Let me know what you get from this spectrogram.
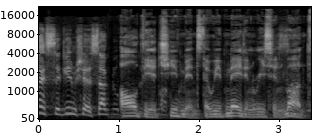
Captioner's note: through translator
